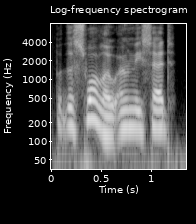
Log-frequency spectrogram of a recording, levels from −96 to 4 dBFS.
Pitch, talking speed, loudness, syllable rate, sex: 160 Hz, 220 wpm, -16 LUFS, 6.1 syllables/s, male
